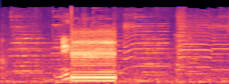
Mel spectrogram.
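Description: A short, loud, flat buzzer tone, switched on and off abruptly and lasting about half a second, over background music: a game-show style wrong-answer buzzer sound effect marking an incorrect guess.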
